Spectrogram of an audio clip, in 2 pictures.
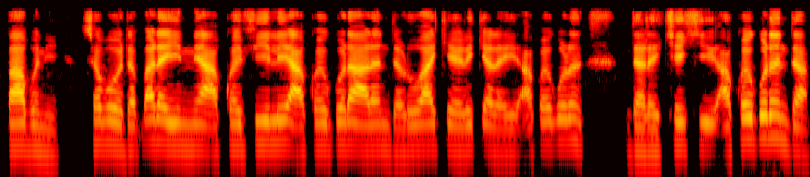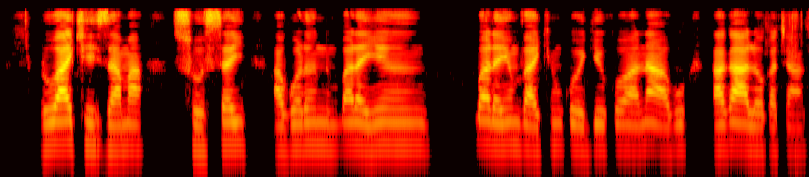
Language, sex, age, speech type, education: Hausa, male, 46-60, spontaneous, tertiary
